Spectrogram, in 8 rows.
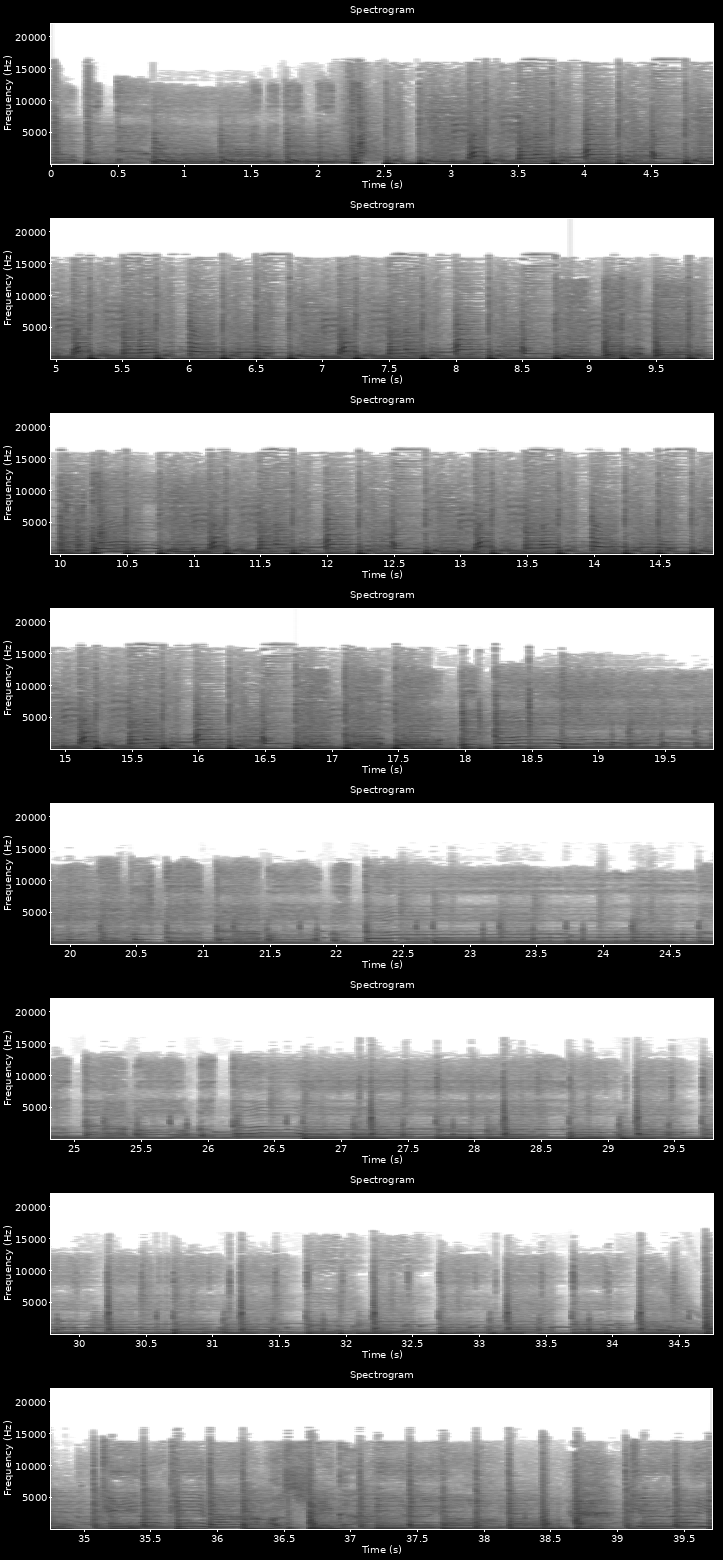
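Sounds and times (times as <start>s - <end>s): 
slowed montagem music: 0.4s - 24.4s, 26.4s - 39.6s.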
